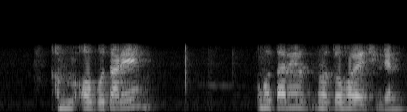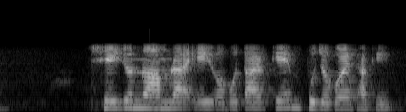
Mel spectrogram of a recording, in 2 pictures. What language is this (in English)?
Bangla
